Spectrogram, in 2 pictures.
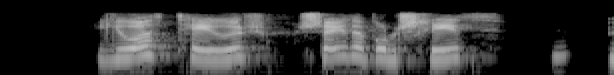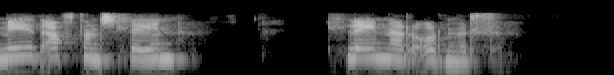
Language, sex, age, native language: Icelandic, female, 20-29, Icelandic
